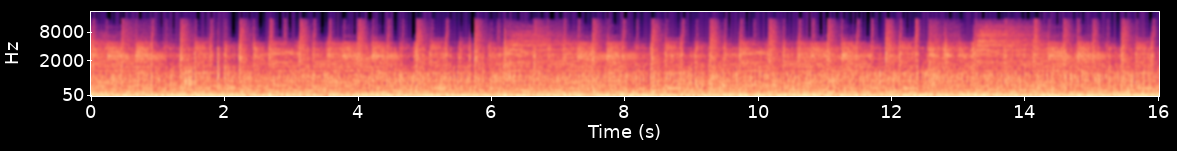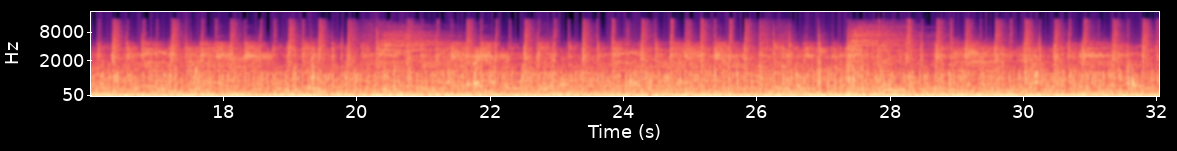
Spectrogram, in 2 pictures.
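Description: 4x4 driving steadily along a rough desert dirt track, heard from inside the cab: engine running with tyre and body rattle, and music playing over it.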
